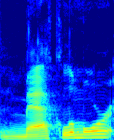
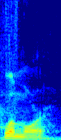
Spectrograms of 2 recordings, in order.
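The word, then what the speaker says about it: Macklemore: the first episode one schy pronounced it memore and I called him out and then someone my my friend MO akan sent me I was wrong it's mamore it's Mac limore well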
